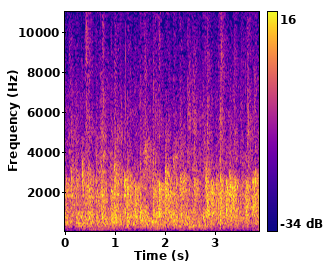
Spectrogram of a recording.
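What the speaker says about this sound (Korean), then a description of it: "우리 유초동부 지체들을 위해서 박수로 격려하며 축복해 주시겠습니까?" A church congregation at a Sunday worship service gives steady, dense applause for the kindergarten children, many hands clapping together at a constant level from start to end.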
